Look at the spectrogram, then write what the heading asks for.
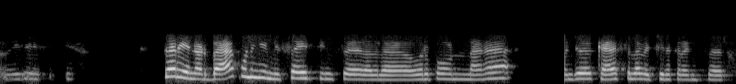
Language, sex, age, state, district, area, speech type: Tamil, female, 30-45, Tamil Nadu, Dharmapuri, rural, conversation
